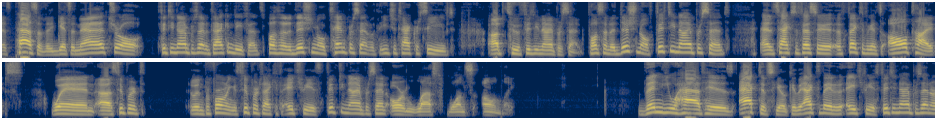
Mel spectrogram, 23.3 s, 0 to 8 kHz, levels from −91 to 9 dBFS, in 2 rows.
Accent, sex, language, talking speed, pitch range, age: American, male, English, 155 wpm, 140-190 Hz, 30-49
